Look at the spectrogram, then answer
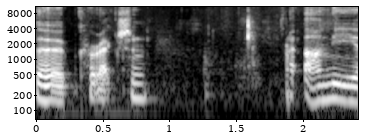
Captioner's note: speaking French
